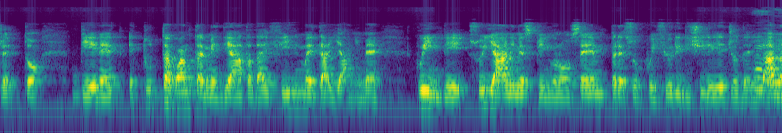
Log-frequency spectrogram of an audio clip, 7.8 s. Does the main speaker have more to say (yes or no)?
no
